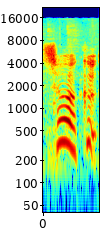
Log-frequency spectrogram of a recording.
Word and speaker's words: 書屋: 次は諸屋展示室に入ってみます。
